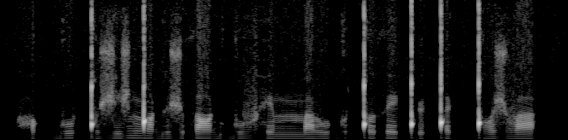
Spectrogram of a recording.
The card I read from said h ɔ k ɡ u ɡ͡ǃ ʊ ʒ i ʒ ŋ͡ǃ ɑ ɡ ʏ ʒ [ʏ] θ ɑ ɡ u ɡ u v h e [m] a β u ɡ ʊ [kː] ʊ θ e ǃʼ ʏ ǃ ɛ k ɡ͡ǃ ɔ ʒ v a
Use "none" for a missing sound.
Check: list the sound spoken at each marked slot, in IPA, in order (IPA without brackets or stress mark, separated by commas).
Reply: ʏ, mː, ǃ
